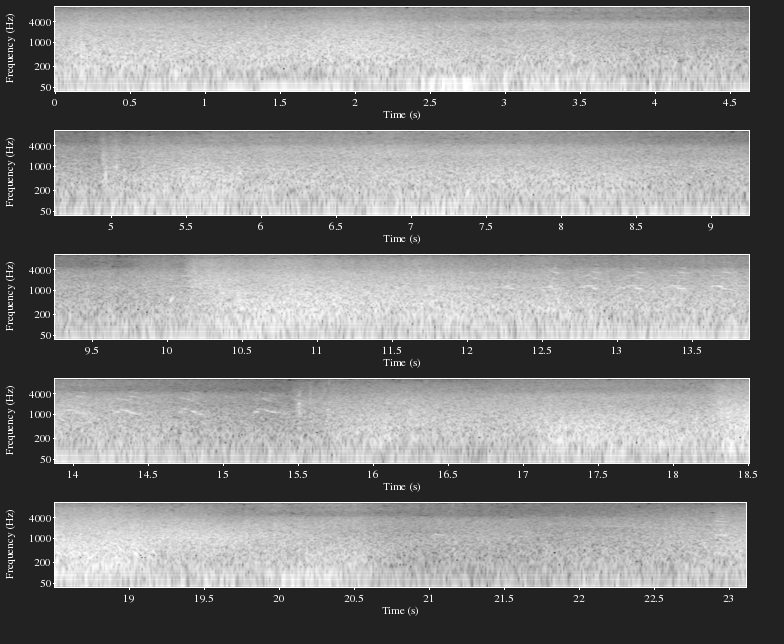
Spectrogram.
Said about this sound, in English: Close your eyes and listen to the serene music of the outgoing tide. The gulls calling. Listen.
